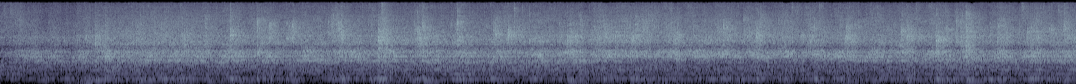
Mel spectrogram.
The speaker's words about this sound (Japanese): シャワーで流していくね。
